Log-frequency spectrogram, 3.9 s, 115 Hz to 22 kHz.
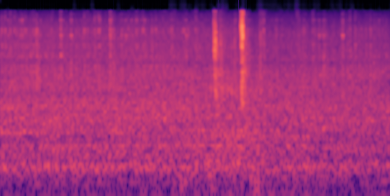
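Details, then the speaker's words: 1972 GE Slumberline 6,000 BTU window air conditioner with the fan only and the compressor not yet started. A steady, even rush of air with no rumble, ticking or scraping: the fan motor is running normally. "all right let's start off the fan we'll go to High plenty of air flow and there's"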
